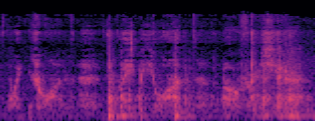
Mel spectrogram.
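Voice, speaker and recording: Someone whispers. The delivery moves fairly slowly. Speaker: ASMR creator. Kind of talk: ASMR whispering game video. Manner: whispered, repetitive.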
